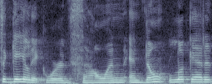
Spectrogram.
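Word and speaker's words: Samhain: it's a Gaelic word Selwyn and don't look at it and try to pronounce it phonetically because it'll never have but it is not even close to the way it's spelled we have Halloween which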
